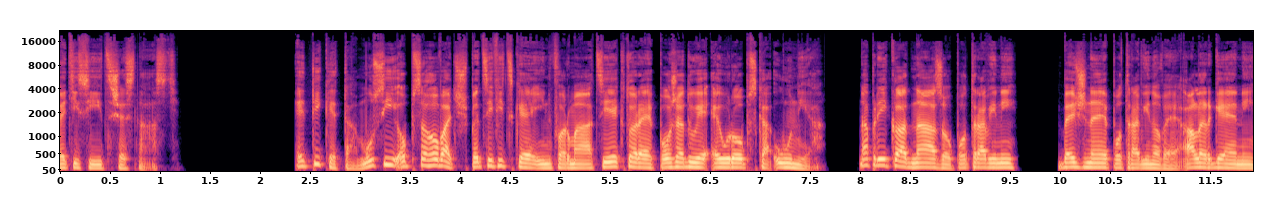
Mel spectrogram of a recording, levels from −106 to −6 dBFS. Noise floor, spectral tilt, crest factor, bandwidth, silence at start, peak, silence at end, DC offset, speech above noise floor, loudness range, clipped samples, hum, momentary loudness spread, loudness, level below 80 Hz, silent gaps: under -90 dBFS; -5 dB/octave; 16 dB; 19 kHz; 0 s; -2 dBFS; 0 s; under 0.1%; over 74 dB; 5 LU; under 0.1%; none; 9 LU; -17 LUFS; -46 dBFS; 1.26-2.36 s, 7.69-7.98 s, 9.62-9.99 s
